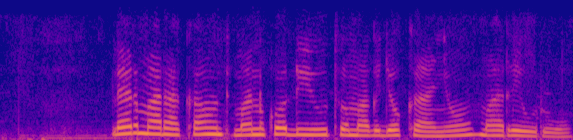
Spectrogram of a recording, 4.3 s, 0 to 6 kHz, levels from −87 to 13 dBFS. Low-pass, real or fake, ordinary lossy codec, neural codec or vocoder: 5.4 kHz; real; Opus, 16 kbps; none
